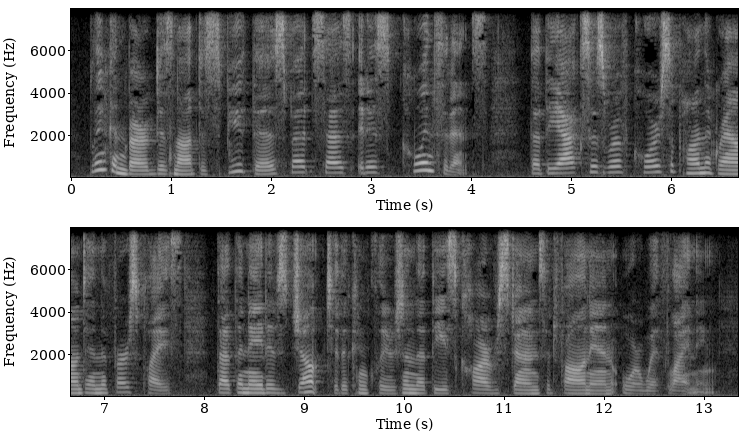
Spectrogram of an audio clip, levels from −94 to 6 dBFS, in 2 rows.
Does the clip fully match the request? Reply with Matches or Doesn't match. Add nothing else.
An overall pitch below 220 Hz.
Matches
